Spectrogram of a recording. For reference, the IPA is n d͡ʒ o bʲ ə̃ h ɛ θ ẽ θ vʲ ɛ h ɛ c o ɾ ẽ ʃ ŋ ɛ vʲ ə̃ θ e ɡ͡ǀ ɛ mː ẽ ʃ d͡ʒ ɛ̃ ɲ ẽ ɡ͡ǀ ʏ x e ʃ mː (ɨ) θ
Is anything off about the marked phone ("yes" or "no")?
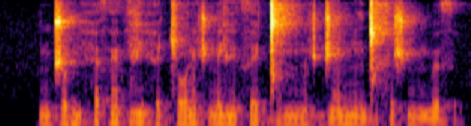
yes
